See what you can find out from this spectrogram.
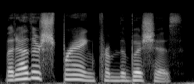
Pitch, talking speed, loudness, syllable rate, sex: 200 Hz, 185 wpm, -17 LUFS, 4.5 syllables/s, female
